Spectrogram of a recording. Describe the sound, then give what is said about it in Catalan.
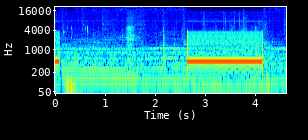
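A telephone line tone while a call is being placed: a brief tone blip at the start, a low hum, then a loud, steady, unbroken tone lasting about one and a half seconds. “Anem a trucar a l'Adrià.”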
